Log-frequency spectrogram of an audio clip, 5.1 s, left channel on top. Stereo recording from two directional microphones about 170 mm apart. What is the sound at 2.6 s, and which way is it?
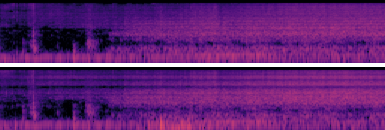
Vehicle, 5° right (ahead or behind).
